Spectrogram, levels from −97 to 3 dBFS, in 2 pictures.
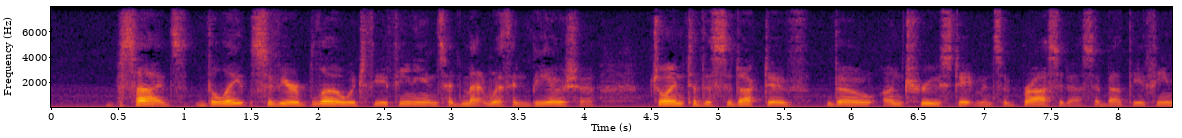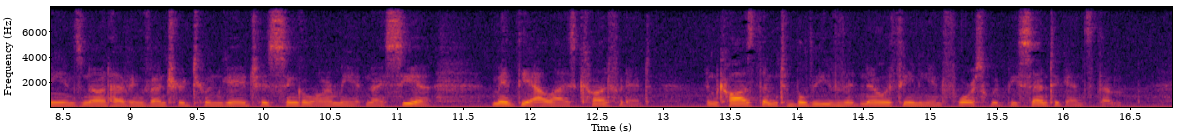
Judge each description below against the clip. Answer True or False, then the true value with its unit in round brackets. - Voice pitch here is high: False (135 Hz)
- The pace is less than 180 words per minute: False (190 wpm)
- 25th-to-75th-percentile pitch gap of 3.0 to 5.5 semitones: False (2.4 semitones)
